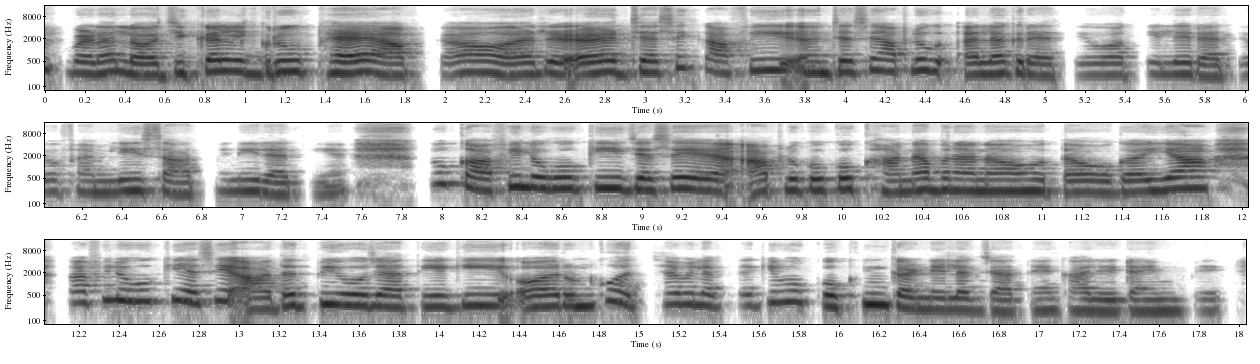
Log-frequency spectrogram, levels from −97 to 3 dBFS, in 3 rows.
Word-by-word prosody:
बड़ा 240 +1 +2
logical 235 +3 +3
group 260 +1 0
है 240 +1 +7
आपका 215 +3 +1
और 225 +1 +1
अ, 235 +2 +6
जैसे 255 +5 -1
काफ़ी 280 0 -1
अ, 245 - +1
जैसे 255 +3 0
आप 265 0 -1
लोग 280 -2 +1 0.2
अलग 230 +2 +1
रहते 210 -1 -5
हो, 215 0 -11
अकेले 225 +1 -6
रहते 200 0 -7
हो, 220 - -11
फ़ैमिली 215 +2 -4
साथ 215 -5 -6
में 225 - -15
नहीं 225 0 -3
रहती 190 -1 -7
है, - - -13 0.4
तो 350 0 -6
काफ़ी 265 0 +2
लोगों 265 -2 +3
की 270 -1 +4
जैसे 255 +1 +3
आप 225 +1 +2
लोगों 235 0 +1
को 250 - +5
ख़ाना 220 +2 0
बनाना 230 -1 +1
होता 225 -2 -2
होगा 215 0 -2
या 255 +4 +3 0.4
काफ़ी 315 +4 -4
लोगों 345 -1 +1
की 370 - -2
ऐसी 345 +2 -2
आदत 245 +5 -1
भी 285 - +4
हो 265 -1 +2
जाती 245 -1 -2
है 245 - 0
कि 260 +2 -1 0.2
और 250 +1 +1
उनको 250 +7 0
अच्छा 275 +1 -6
भी 280 - -3
लगता 260 -1 -6
है 255 - -9
कि 315 - -6
वो 330 0 -2
कुकिंग 270 +3 +3
करने 215 -4 -1
लग 205 -1 -3
जाते 185 +1 -8
हैं 195 0 -8
ख़ाली 195 -2 -5
टाइम 190 0 -6
पे। 190 0 -17
240 Hz, 215 wpm, -22 LUFS, 215-260 Hz, 0.4 s, है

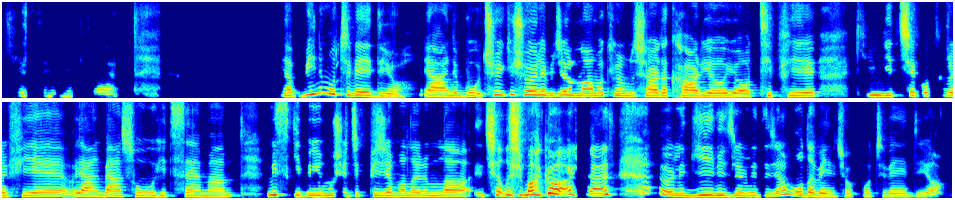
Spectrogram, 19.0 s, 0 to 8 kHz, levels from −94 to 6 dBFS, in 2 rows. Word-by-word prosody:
Kesinlikle. 205 -4 -13 1.6
Ya, 245 -4 -2
beni 345 - +2
motive 310 -9 +2
ediyor. 200 -6 -3 0.2
Yani 225 -1 0
bu, 245 - -2
çünkü, 305 +1 -2
şöyle 300 -3 +2
bir - - -4
camdan 260 -1 +1
bakıyorum, 260 -1 -3
dışarıda 240 0 0
kar 230 -3 +2
yağıyor, 220 0 +1
tipi, 245 -1 -2 0.4
kim 270 -3 -2
gidecek 260 0 -2
o 245 - -1
trafiğe, 240 -1 -2
yani 230 0 0
ben 235 -1 +1
soğuğu 240 0 -4
hiç 235 0 -7
sevmem. 225 -1 -3 0.3
Mis 305 +1 +3
gibi 265 0 -4
yumuşacık 255 -2 -5
pijamalarımla 235 -2 -1 0.2
çalışmak 305 - +6
varken, 320 -6 +6 0.5
öyle 275 -5 +1
giyineceğim, 260 +1 +1
edeceğim. 260 +8 -3
O 280 -2 -1
da, 235 -3 +1
beni 210 -2 -1
çok 200 -1 -11
motive 215 -1 -7
ediyor. 200 +1 -7
245 Hz, 125 wpm, -22 LUFS, 230-270 Hz, 1.6 s, çalışmak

